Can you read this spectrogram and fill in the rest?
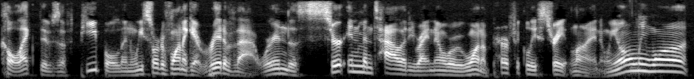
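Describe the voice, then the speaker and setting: Man, lively swooping delivery, opinionated podcast talker, slightly muffled sound. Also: medium pitch, quick pace. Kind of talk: conversational podcast discussion. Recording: dull, roomy, echoey podcast audio.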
